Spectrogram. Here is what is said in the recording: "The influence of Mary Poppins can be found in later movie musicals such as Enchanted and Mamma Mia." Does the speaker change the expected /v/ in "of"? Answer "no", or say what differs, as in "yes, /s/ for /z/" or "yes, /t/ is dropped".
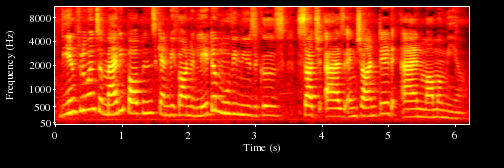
no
